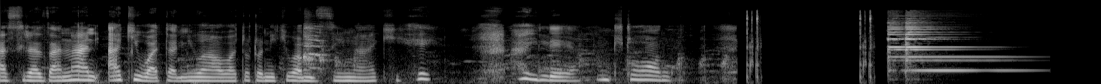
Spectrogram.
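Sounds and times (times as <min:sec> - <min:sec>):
bright bell ding: 0:08.9 - 0:10.5.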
